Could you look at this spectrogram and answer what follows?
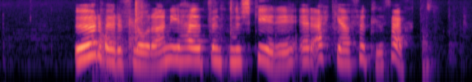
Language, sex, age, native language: Icelandic, female, 40-49, Icelandic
